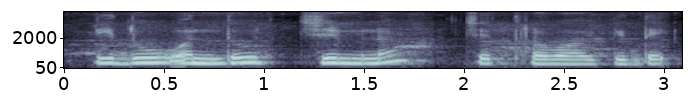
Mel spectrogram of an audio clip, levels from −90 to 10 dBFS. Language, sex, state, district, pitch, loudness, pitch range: Kannada, female, Karnataka, Koppal, 215 Hz, -16 LUFS, 195-235 Hz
